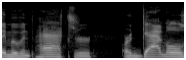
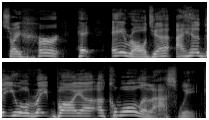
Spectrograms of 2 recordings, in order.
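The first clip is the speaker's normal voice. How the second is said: slowed-down, high-pitched put-on Australian accent; 6 semitones higher than usual. Acting out how most people would tell it, in a put-on Australian accent. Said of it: "if that does not sound Australian ... I'm just doing a voice".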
